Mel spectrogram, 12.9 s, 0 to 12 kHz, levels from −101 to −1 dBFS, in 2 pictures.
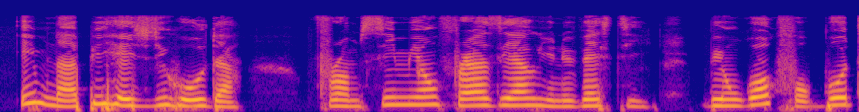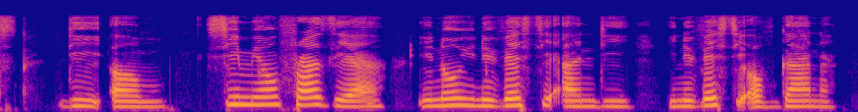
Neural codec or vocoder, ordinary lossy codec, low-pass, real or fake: none; none; 7.2 kHz; real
